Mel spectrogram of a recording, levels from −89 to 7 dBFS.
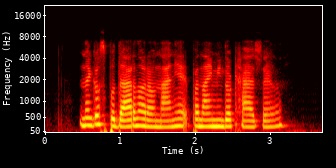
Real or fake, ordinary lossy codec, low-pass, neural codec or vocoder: real; Opus, 16 kbps; 7.2 kHz; none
